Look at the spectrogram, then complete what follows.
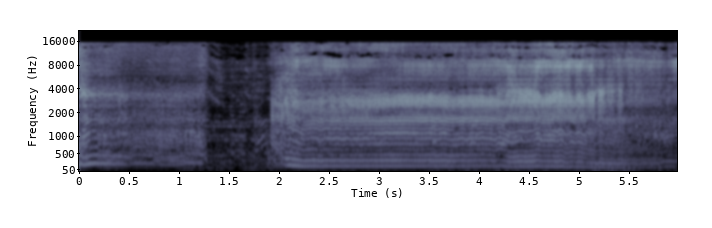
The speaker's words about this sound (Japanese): おならきちゃった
